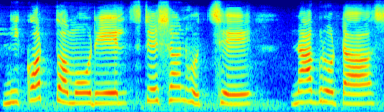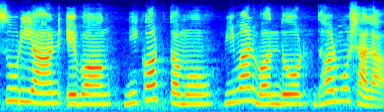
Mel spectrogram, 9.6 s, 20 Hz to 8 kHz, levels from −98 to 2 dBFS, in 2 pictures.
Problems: none marked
